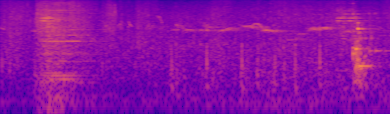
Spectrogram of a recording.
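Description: Footsteps patter on wooden boards.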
